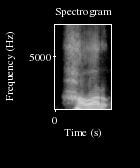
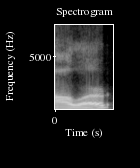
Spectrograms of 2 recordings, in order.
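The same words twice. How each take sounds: First: "হাওয়ার" opening on a breathed H; H sounded. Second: "আওয়ার" beginning on an open "আ" vowel; silent H. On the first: Teacher warning against the error, "হাওয়ার" with H sounded. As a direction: say "হাওয়ার" wrongly, with the H pronounced. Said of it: "হাওয়ার উচ্চারণ করলে কিন্তু বিষয়টি হচ্ছে না". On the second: Teacher answering how hour is said, "আওয়ার" with silent H. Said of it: "এটার উচ্চারণ কি হবে?". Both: Shown as a demonstration.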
